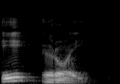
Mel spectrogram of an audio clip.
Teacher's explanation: Nós temos aqui um ditongo aberto, herói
